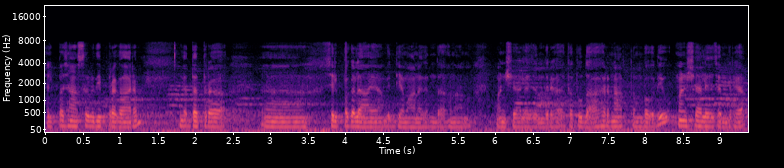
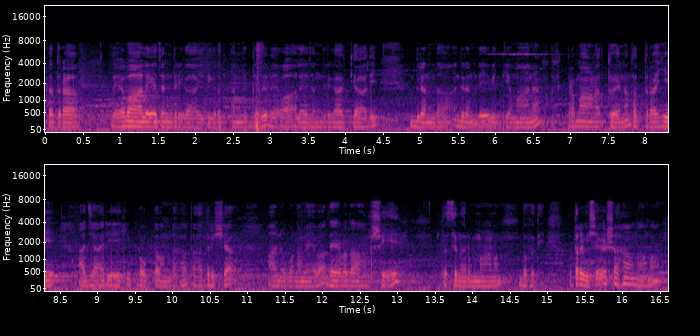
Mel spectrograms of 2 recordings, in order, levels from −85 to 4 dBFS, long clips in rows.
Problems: low volume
